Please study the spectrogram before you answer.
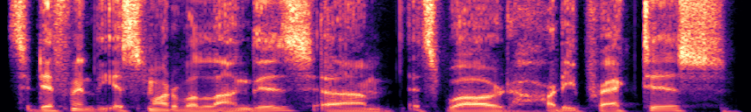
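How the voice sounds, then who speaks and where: A man with an Indian accent giving an informal instructional talk in an earnest, halting way, repeating words for emphasis. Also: deep voice. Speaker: public speaking coach.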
